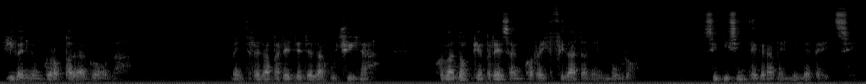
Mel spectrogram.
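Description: A man reading a story aloud in an expressive, dramatic way, sometimes dropping to a hush. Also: very deep voice, fairly quick, slight background noise. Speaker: narrator. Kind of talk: storybook narration.

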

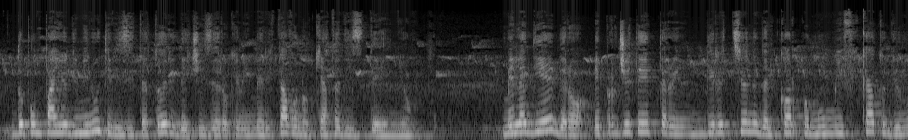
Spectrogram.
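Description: Woman audiobook reader, calm and measured, mid pitch, faint birdsong in the background. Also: a little hiss or hum. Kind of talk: audiobook reading of a novel.

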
